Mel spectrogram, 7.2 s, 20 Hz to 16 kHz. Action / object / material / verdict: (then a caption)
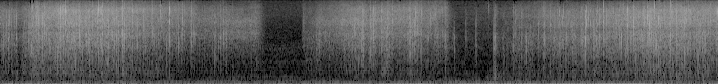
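scrape / stack of felt sheets in a clear plastic wrapper / plastic film / none. A stack of felt sheets in a clear plastic wrapper is pressed and rubbed by both hands. This makes steady, bright crinkling with short quieter pauses near 3 and 5 seconds. A low rumble sits underneath.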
